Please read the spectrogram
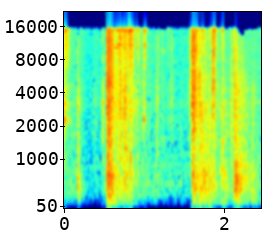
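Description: Heavy knocking on a front door by hand, a slow series of loud bangs about a second apart, two of them here, each with a brief rattle of the door.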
